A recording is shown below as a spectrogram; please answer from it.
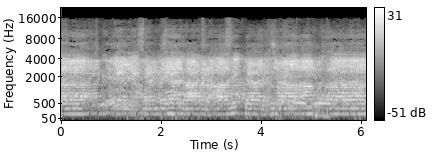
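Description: A group of Hindu priests chanting mantras together in a steady, unbroken recitation of several men's voices.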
